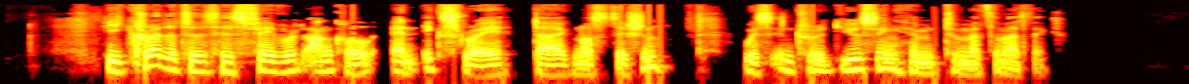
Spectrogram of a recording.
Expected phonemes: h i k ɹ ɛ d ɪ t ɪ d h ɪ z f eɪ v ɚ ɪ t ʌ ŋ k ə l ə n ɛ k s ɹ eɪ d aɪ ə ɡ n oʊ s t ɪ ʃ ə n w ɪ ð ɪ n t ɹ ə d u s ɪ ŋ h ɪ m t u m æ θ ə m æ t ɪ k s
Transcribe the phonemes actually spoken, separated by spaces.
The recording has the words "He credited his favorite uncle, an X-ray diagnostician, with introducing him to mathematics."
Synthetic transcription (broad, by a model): h i k ɹ ɛ d ɪ t ɪ d h ɪ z f eɪ v ɚ ɪ t ʌ ŋ k ə l ə n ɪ k s ɹ eɪ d aɪ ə ɡ n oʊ s t ɪ ʃ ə n w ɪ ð ɪ n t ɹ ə d u s ɪ ŋ h ɪ m t u m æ θ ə m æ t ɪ k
